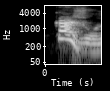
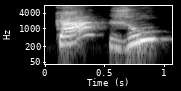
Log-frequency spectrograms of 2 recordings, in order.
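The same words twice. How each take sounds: First: Said in the usual way. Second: "Caju" split in two, ca, ju, high and loud; syllable by syllable. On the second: Shown as a demonstration. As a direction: punch out each syllable of "Caju" separately. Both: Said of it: "esse u tá formando uma sílaba com J".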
